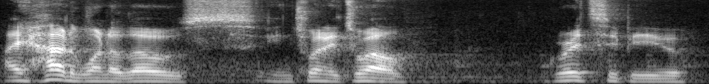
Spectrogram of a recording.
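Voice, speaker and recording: A man in his twenties, slightly hoarse, casually answering viewer questions on a live stream as a hardware tester with quick chuckles. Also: mid-range voice, steady tone, a bit bright, slight background noise. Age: 20s.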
